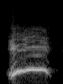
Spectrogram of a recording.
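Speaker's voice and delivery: very high "eek"; startled elephant's squeal; frightened shriek. A narrator's reading. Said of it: "shouted the elephant".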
